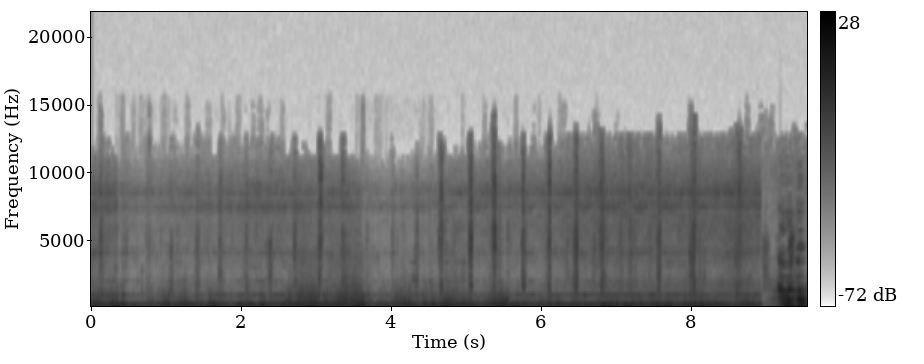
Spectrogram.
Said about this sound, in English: the GoPro mic, specifically when it's on stereo mode, will pick up the motor noises from the gimbal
